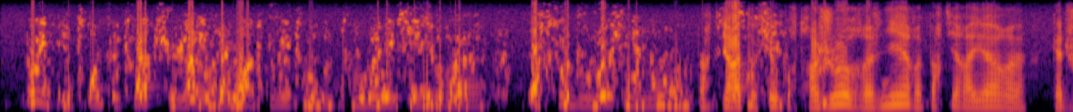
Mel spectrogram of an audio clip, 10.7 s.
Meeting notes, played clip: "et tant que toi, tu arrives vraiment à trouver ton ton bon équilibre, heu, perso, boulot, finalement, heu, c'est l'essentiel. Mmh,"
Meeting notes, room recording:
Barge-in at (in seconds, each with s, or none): 6.8 s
